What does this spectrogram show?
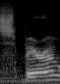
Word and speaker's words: Spero: car is done and the car is called Sparrow which is Latin for I hope and it's not spelled like Sparrow the bird so I just want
